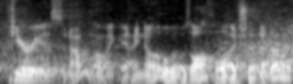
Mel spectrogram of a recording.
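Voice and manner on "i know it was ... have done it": low, soft, acted apology; quietly conceding fault; sheepish admission. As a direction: own up meekly. Acts out his sheepish admission.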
